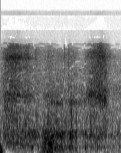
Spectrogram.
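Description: A person breathing: a few noisy breaths with no voice.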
